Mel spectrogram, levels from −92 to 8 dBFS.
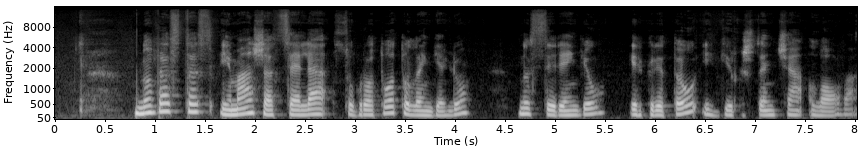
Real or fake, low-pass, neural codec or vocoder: fake; 14.4 kHz; codec, 44.1 kHz, 7.8 kbps, Pupu-Codec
